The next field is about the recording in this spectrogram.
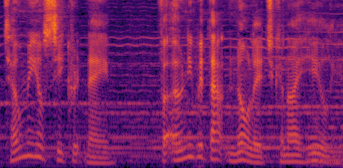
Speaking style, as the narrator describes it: she pressed her advantage, stating in a sweet and soothing voice

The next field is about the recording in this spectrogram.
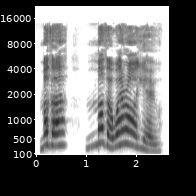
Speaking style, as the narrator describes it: shouting loudly

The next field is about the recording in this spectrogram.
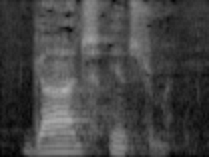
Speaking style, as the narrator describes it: whispers with an air of cynicism

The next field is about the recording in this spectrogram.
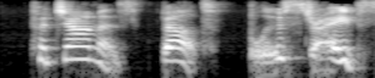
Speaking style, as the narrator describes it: he cried

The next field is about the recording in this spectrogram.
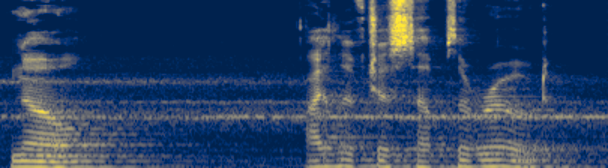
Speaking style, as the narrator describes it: says

